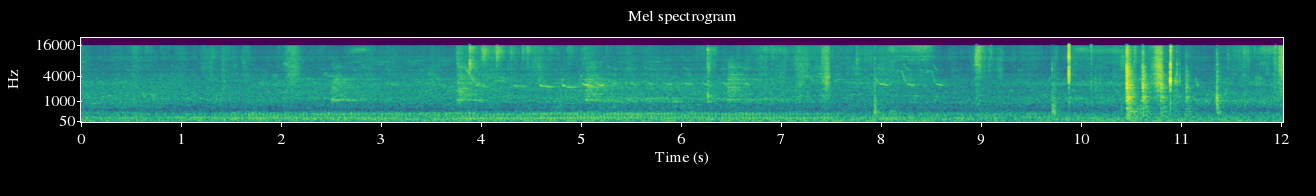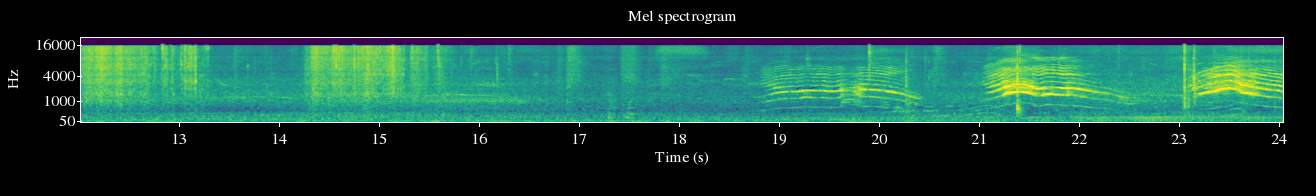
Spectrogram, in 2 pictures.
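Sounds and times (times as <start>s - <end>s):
bird chirping: 2.2s - 11.9s
handling dry feed mix: 7.0s - 17.1s.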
